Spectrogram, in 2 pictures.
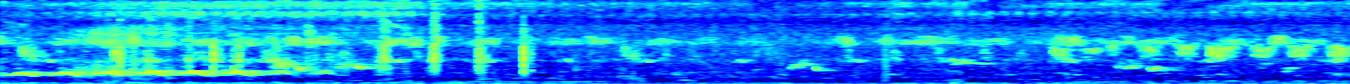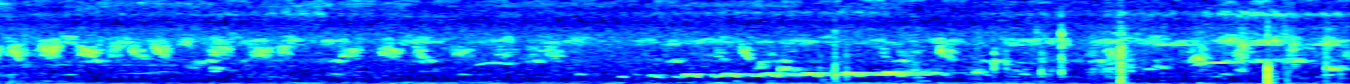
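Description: Birds calling and chirping: a quick series of rising notes near the start and again about thirteen seconds in, with many short high chirps in between. A low rumble runs underneath, and a couple of sharp clicks come near the end.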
